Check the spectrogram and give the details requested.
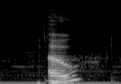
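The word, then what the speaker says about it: お: Then we have this kana, which has two little circles at the bottom, pronounced o, like you're saying, oh.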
